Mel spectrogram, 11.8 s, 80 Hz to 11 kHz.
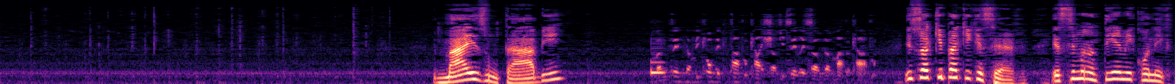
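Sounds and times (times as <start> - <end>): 
steady low hum: 0.0 - 11.7
typing a password on computer keyboard: 0.3 - 3.8
speech: 4.3 - 5.7, 6.7 - 11.7.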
